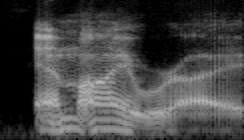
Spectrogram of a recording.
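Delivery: fake creaky voice. Musing to viewers about framing your life, put-on vocal fry. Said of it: "Is my vocal fry getting to you".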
